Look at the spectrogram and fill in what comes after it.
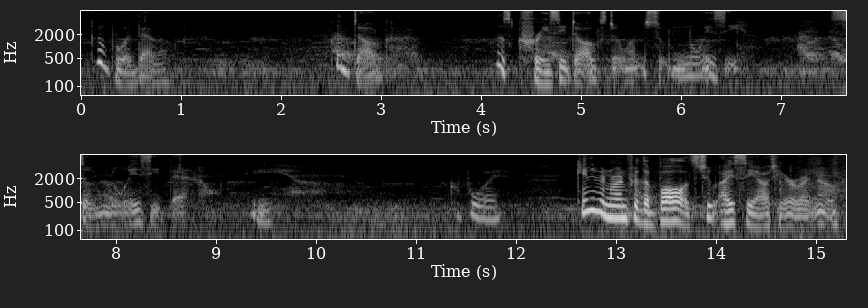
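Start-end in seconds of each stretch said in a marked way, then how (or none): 0.1-11.9 slow hushed whisper to the dog. Real, not acted. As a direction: murmur it softly, close to his ear. Whispering to dog about barking.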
